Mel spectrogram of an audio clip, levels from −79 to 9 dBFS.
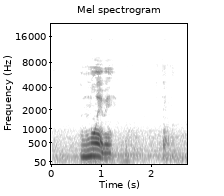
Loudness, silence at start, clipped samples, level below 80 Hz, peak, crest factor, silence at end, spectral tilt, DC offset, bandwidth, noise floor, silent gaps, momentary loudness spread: -22 LUFS; 0.6 s; under 0.1%; -56 dBFS; -8 dBFS; 20 dB; 0.35 s; -7 dB/octave; under 0.1%; 9 kHz; -53 dBFS; none; 25 LU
